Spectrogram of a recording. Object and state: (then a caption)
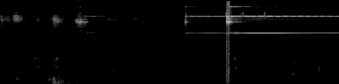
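Silver half dollar, rings true (sound). A silver Capped Bust half dollar is ping-tested as a comparison to a cracked coin that would not ring. After a few faint, brief high clicks, the coin is struck and gives a clear, sustained, bright high-pitched ring that lasts to the end. The ring confirms this coin rings normally.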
